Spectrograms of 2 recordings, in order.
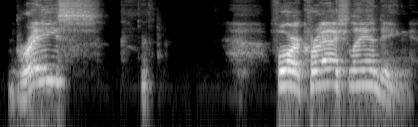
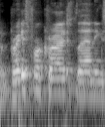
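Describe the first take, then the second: First: High, loud, slow doom-laden voice; ominous announcement. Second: Said in the usual way. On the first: Pretend. Host voicing Kiyosaki's warning to viewers, mock-dramatic doom. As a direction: boom it out like a disaster trailer.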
